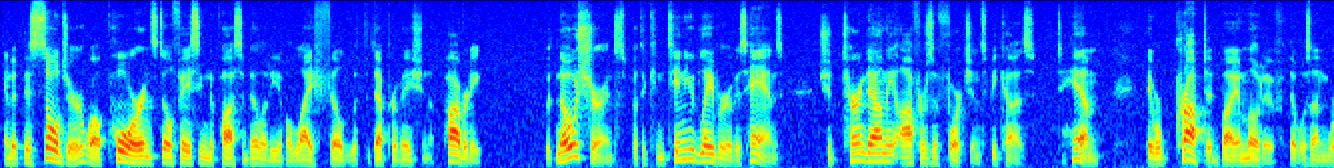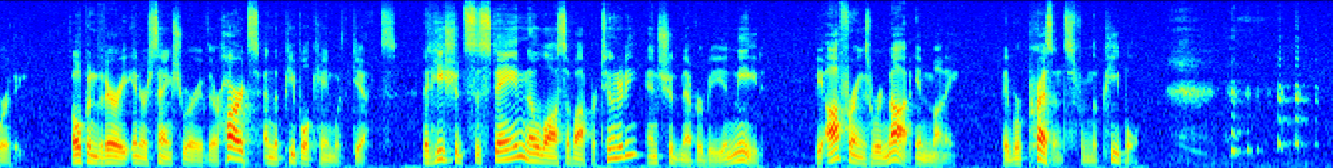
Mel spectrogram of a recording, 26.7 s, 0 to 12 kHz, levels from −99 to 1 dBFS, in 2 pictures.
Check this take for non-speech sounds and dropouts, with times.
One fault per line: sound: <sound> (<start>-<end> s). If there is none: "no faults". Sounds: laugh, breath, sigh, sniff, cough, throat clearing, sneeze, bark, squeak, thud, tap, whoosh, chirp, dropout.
sound: laugh (25.0-26.5 s)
